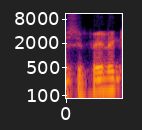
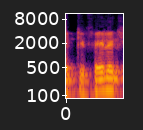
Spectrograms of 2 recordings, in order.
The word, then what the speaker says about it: cephalic: अगर आप दोनों तरह प्रोनाउंस करें, चाहे सिफेलिक या किफेलिक है, दोनों जो है वो ठीक है।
